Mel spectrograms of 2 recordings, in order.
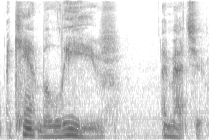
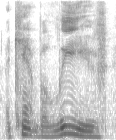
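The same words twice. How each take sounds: First: Whispered in disbelief; awed whisper. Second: Said in the usual way. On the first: Real, not acted. Awed at meeting Mister Acting.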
